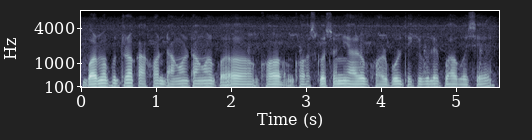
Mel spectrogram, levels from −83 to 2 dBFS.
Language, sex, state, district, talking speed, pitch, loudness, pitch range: Assamese, male, Assam, Kamrup Metropolitan, 105 wpm, 105 Hz, -21 LUFS, 105-110 Hz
